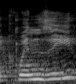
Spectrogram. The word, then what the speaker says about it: Quincy: One is that, as Barbara Chatterton knows, the people locally do pronounce the town and the family Quincy, like a Z, but I'll be sticking to the more common pronunciation that we seem to have taken over.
